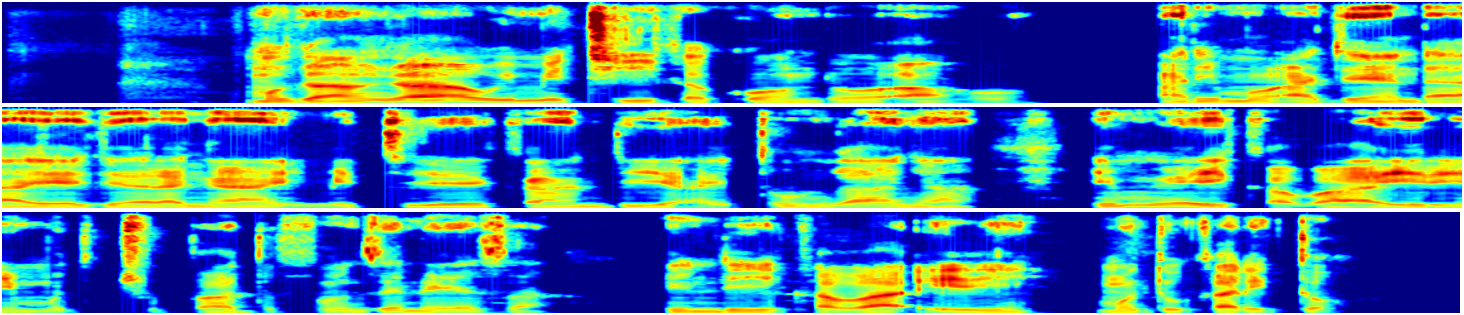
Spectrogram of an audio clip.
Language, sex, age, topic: Kinyarwanda, male, 18-24, health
